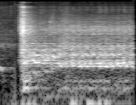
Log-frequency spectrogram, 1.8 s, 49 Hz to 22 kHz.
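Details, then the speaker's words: Big-block engine in long-sitting truck Griz, ran the day before, on day 2: starter spins fast and even with no firing; cranks but won't start, crew notes no compression, ether planned. Cause suspected, not confirmed. "Oh, listen to that. No compression, big block."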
